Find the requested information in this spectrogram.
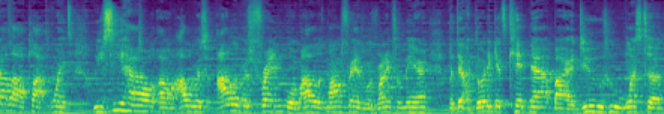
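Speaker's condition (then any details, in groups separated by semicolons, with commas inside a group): No condition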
